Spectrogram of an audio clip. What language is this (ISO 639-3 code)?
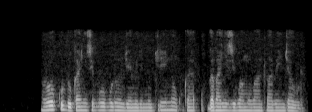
lug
